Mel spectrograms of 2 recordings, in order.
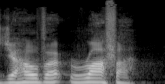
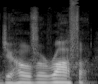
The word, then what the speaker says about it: Jehovah Rapha: So the second name is Jehovah Rapha, and that's spelled R-A-P-H-A, Jehovah Rapha.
